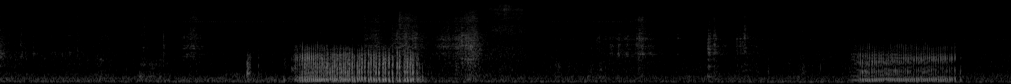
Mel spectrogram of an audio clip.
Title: Pug Snores in Grass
